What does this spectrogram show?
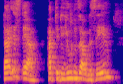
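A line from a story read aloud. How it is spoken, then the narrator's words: Excited young man shouting. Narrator (German): rief plötzlich ein junger Kerl aufgeregt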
